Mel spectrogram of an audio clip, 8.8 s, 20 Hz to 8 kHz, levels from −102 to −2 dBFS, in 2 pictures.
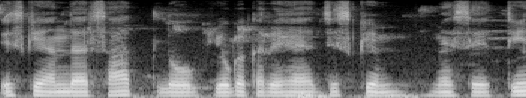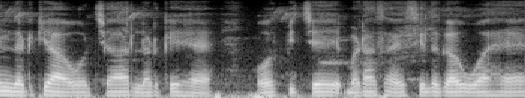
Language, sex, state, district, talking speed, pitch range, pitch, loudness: Hindi, male, Rajasthan, Bikaner, 170 wpm, 105-110 Hz, 105 Hz, -17 LUFS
